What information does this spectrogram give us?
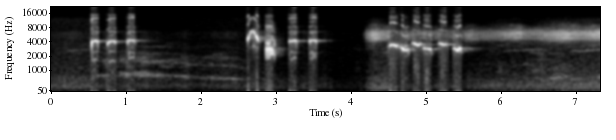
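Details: Orange-headed thrush lure song to make other thrushes sing: groups of piercing high whistled notes, a quick rising slur, then a rapid run of notes over a rising steady hiss.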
